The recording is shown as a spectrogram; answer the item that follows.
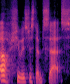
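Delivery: spoken with open disgust and distaste. Quoting a man calling a girl obsessed, mock-disgusted. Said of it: "The way that he said that with like this disgust".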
